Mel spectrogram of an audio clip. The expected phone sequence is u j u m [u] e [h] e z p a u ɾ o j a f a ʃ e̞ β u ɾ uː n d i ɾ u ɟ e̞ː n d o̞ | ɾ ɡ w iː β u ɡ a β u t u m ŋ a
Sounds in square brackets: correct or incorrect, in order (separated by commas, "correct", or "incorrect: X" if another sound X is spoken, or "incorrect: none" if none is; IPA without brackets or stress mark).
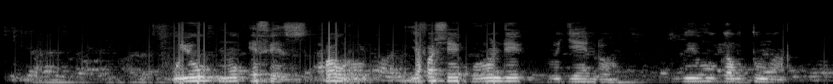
correct, incorrect: f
